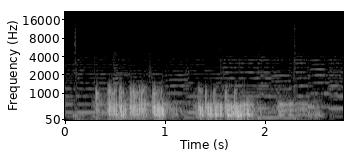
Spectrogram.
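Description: A little girl's stomach rumbles and gurgles in three bubbly bursts as she walks home from kindergarten, the first two longer and louder, the last one shorter and softer, with a low, churning, watery tone and no talking.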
